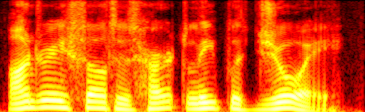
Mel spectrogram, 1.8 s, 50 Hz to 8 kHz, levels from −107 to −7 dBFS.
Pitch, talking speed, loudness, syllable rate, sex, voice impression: 145 Hz, 230 wpm, -15 LUFS, 4.8 syllables/s, male, masculine, adult-like, slightly fluent, slightly refreshing, sincere, slightly kind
